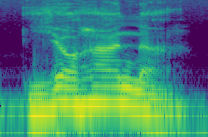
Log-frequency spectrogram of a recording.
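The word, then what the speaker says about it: Yohana: And finally, Johanna.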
